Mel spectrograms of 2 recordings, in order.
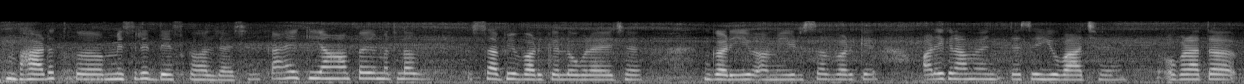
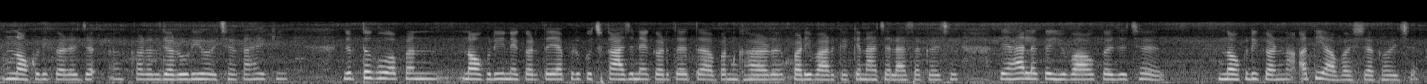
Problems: none marked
